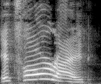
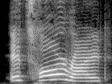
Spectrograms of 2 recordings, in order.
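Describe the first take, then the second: First: Nervous self-reassurance. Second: Anxious, higher and louder; scared boy calming himself; nervous self-reassurance. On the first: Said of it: "he kept saying to himself". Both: A narrator's reading.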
